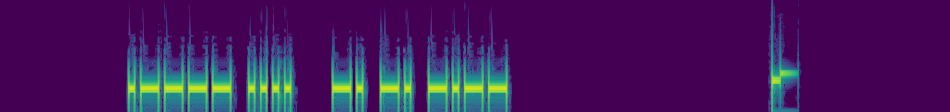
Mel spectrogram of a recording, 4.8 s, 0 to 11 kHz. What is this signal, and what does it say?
Morse code, heard as a keyed tone, about 40 wpm, 700 Hz. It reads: 1H NNY
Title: Winter Field Day Exchanges 40wpm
